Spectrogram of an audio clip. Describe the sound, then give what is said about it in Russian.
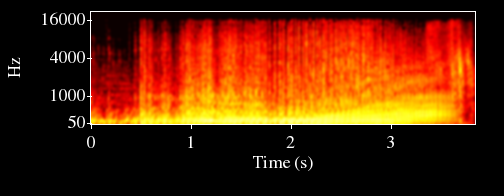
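A motorcycle engine rattles and revs loudly and continuously. Its pitch climbs steadily as it accelerates, with a rough, buzzing texture throughout. “Мотоцикл трещит. Дрын-дын-дын-дын-дын.”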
